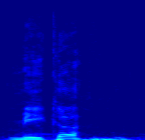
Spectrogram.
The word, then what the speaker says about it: Mika: It's pronounced Mika. I can never remember. Mika. Like Meeka, Mika.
